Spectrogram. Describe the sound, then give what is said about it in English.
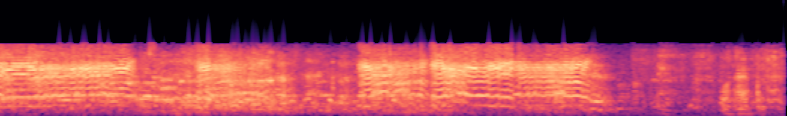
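A goat bleats loudly and repeatedly, long quavering cries running almost continuously for about six seconds before fading to quieter background noise. “That goat's a dangerous weapon.”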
